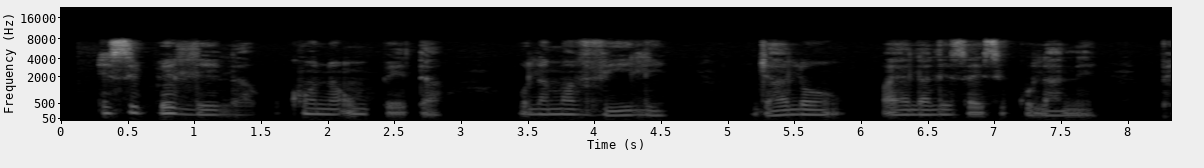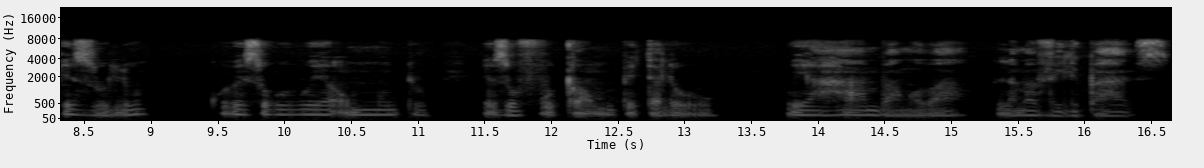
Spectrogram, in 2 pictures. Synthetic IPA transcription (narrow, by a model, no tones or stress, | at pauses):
isib̥ʱɛɮɛlaɣukʰɔnaʔum̩b̥ʱɛ̰d̥ʱa | ulamavili | nd͡ʒʱalɔ | βa̰jalalisa̰ḭsiɡ̥ʱulanɛ | pʰezṵlu | ɣuβɛsoɣuβujaʔṵmuntʼu | ɛ̰zofṵǃa̰ṵm̩b̥ʱɛd̥ʱalowu | ṵjahambʱaŋɔβa | lamavilipʰaːnt͡sʼi̥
